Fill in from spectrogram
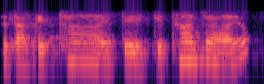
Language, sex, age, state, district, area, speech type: Sindhi, female, 30-45, Gujarat, Junagadh, urban, conversation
